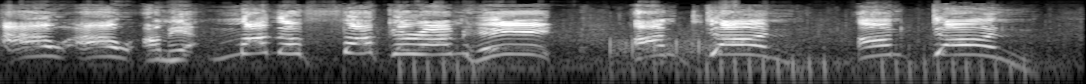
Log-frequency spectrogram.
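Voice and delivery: put-on very high, slow, drawn-out pained cries. Retelling a paintball game, imitating son crying out hurt. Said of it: "and then he goes like this".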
